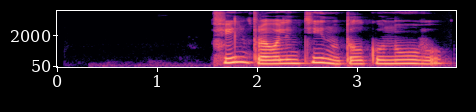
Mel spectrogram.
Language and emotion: Russian, sad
